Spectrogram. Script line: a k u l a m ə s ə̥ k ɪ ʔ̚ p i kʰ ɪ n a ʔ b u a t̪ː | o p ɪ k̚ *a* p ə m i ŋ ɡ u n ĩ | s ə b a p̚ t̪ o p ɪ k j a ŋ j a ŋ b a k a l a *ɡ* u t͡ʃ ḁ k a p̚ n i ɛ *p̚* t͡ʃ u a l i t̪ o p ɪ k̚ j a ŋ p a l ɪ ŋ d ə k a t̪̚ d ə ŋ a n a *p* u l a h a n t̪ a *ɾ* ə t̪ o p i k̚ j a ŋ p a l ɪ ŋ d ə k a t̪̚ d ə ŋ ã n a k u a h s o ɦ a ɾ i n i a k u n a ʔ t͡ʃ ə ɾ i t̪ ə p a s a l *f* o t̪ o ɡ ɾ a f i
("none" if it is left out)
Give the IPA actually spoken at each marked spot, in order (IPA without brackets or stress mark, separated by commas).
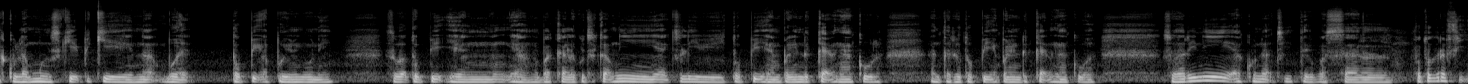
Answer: a, k, k̚, k, ɾ, f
